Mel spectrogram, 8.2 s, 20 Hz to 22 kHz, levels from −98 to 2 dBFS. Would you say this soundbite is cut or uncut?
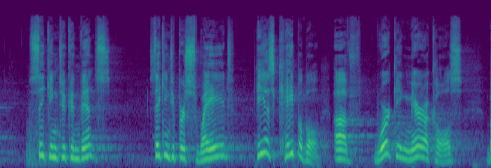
cut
